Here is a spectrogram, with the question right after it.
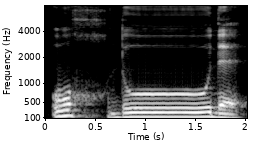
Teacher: Ukhdud bu joyda ham demak xni sirg'altirib oxirgi dni yoyib aytamiz. Ukhdud dudu bo'lib qolmasin. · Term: qalqala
